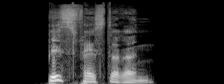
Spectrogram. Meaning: inflection of bissfest: 1. strong genitive masculine/neuter singular comparative degree 2. weak/mixed genitive/dative all-gender singular comparative degree
- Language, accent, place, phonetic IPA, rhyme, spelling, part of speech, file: German, Germany, Berlin, [ˈbɪsˌfɛstəʁən], -ɪsfɛstəʁən, bissfesteren, adjective, De-bissfesteren.ogg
